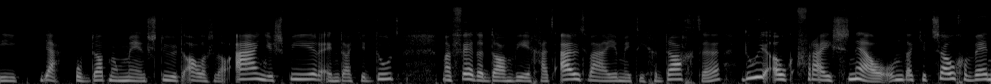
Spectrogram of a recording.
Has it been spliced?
yes; 3 cuts; at 1.5 s, 7.3 s, 8.0 s

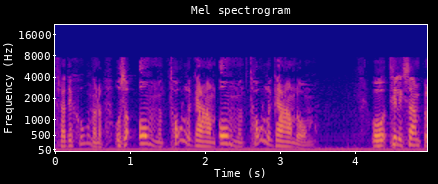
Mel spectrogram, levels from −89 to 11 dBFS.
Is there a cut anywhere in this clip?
yes; 1 cut; at 2.1 s

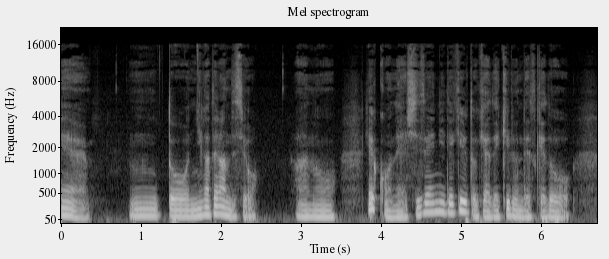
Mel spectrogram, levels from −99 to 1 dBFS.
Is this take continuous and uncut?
yes; 0 cuts

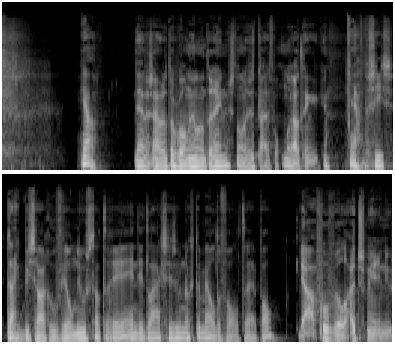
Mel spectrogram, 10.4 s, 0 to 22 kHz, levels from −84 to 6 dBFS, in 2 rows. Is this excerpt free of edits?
yes; 0 cuts

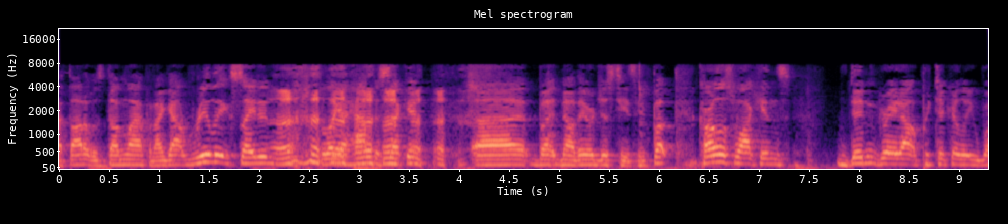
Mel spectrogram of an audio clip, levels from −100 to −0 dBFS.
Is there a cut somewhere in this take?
no; 0 cuts

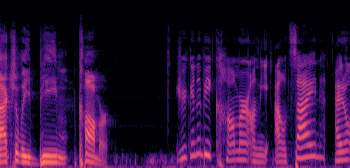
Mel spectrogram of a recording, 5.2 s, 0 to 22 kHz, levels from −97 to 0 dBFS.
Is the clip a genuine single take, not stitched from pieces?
yes; 0 cuts

